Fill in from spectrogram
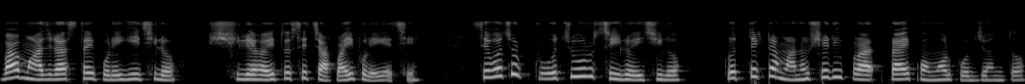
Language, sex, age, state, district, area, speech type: Bengali, female, 45-60, West Bengal, Nadia, rural, spontaneous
